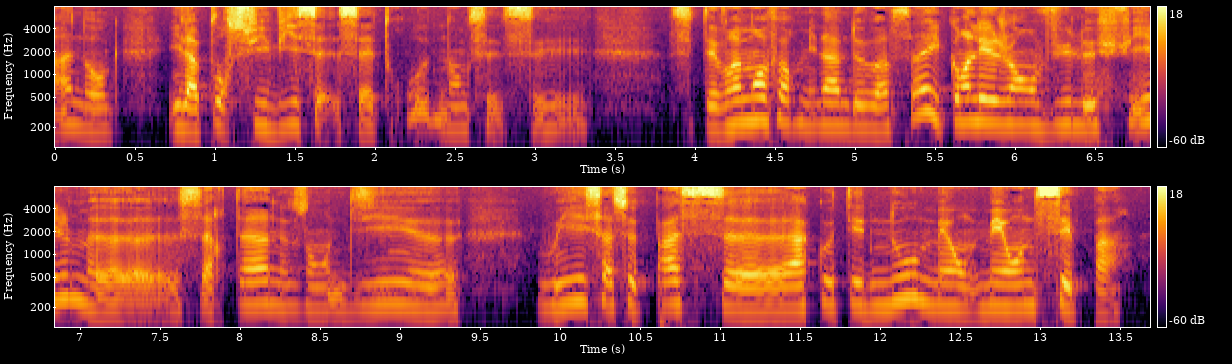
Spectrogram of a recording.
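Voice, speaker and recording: At a very slow pace, a woman speaks at a medium pitch in a dark, mellow tone with ordinary pitch variation. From Mauritius, rural village. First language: Mauritian Creole (speaking French). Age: 60s. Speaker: novelist and poet. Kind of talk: public talk at library event.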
